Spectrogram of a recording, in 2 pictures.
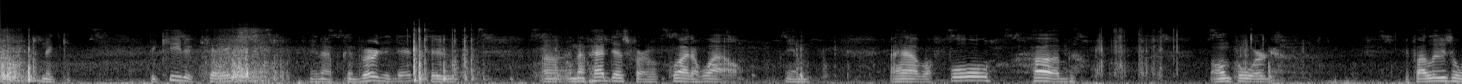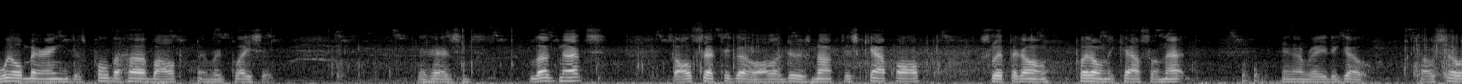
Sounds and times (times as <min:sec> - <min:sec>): Speech: 0:00.3 - 0:00.7, 0:01.5 - 0:04.6, 0:05.4 - 0:08.2, 0:08.9 - 0:10.9, 0:12.1 - 0:12.9, 0:14.1 - 0:17.4, 0:18.8 - 0:20.7, 0:21.3 - 0:26.5, 0:27.4 - 0:29.2.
